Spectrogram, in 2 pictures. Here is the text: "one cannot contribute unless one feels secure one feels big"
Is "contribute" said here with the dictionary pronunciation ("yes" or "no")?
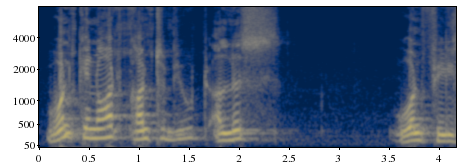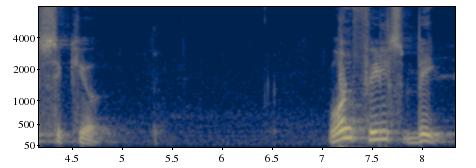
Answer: yes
